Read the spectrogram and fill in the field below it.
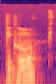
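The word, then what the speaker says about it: Picault: Picot, so französisch wird das ausgesprochen.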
